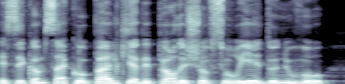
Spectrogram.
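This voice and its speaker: A man's voice: medium pitch, expressive, quick pace, darkish tone. A man co-hosting a casual podcast about a novel, joking and rambling with many fillers. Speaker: podcast co-host. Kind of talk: casual book discussion.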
